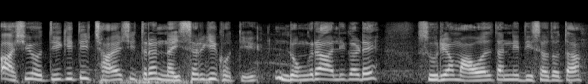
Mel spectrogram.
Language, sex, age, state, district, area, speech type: Marathi, male, 18-30, Maharashtra, Thane, urban, spontaneous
